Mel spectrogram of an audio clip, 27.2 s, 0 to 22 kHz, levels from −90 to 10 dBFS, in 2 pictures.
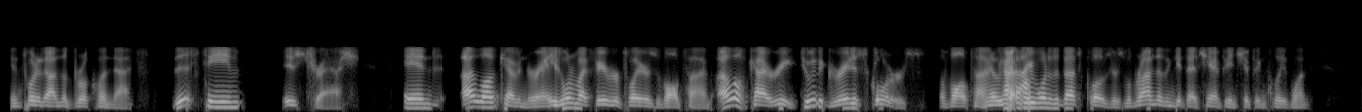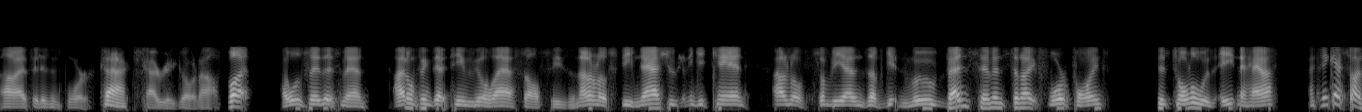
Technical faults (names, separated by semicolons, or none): Codec 2 vocoder; bit errors on digital voice radio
